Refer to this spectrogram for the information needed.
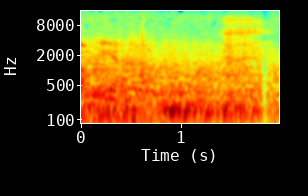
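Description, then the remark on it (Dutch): A deep, rolling thunder rumble plays steadily for about two seconds, loud, fading slightly near the end like a dramatic sound effect. “bliksem, dames en heren. Ik laat allemaal mijn sapje gewoon van. De lightning round”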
